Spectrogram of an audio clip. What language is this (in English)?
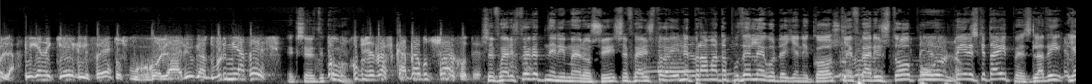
Greek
